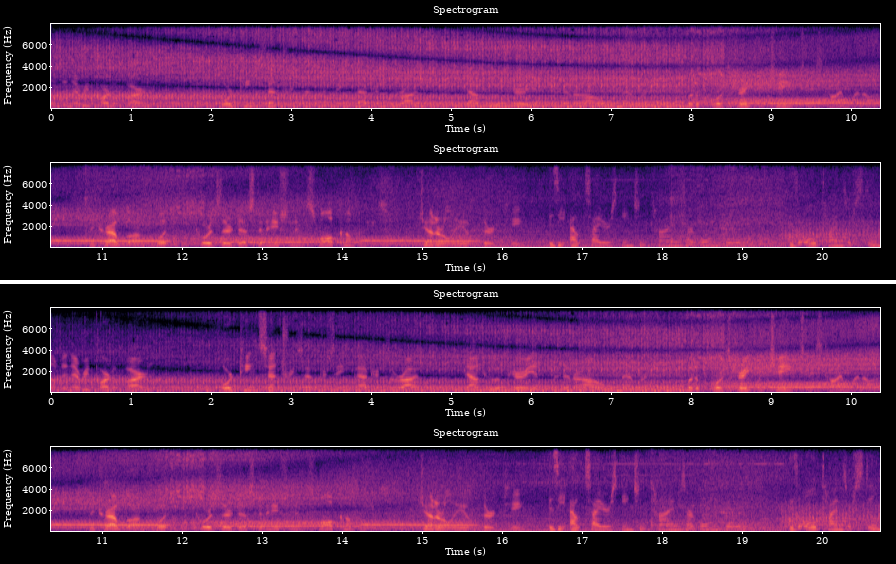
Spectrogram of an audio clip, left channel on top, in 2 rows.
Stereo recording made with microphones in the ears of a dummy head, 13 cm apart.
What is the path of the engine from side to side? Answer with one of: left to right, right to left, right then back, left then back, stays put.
left to right.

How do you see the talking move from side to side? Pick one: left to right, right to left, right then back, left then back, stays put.
left then back.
